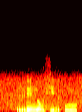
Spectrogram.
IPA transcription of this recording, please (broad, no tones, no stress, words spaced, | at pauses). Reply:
renovsʲɛr pu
